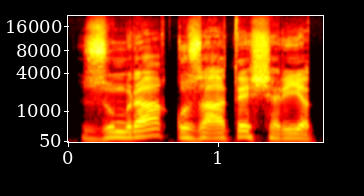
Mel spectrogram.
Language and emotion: Urdu, neutral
